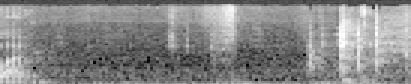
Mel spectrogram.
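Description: A few light clicks of hard plastic near the end, as PCGS coin slabs are handled in their box and knock against each other.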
